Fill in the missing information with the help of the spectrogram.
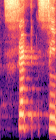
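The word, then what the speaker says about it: tsetse: तो या तो आप इसको सेट सी पढ़ो या आप इसको सीसी फ्लाई पढ़ो, तो ये जनरली आपकी मक्खी हो गई जिससे ये बीमारी फैल रही है।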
